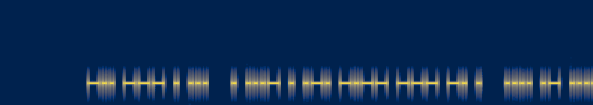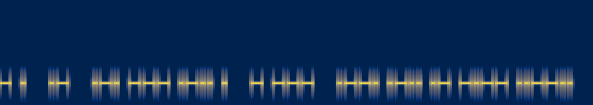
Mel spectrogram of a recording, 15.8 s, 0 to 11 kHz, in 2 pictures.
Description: Morse code, heard as a keyed tone, about 25 wpm, 700 Hz. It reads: DOES EVERYONE HAVE A ROLE TO PLAY?
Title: Sentences from Top 1000 Words - Review Part 6 - 25wpm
